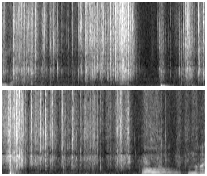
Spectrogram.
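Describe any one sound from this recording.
Plastic film crinkles and rustles as it is handled.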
